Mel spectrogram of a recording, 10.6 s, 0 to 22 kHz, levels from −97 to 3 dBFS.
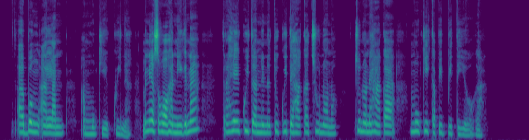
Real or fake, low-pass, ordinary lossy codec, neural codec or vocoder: real; none; none; none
